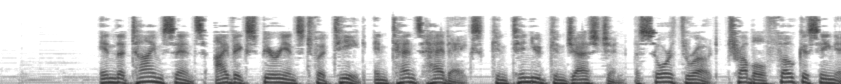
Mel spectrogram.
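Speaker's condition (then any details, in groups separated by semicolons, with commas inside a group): No condition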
